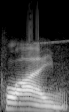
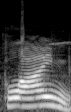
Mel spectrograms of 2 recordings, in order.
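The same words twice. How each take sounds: First: "ক্লাইম্ব" ending on m, b dropped; silent b. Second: "ক্লাইম্ব" with the final b sounded; wrong pronunciation. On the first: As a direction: say "ক্লাইম্ব" as "clime", low and falling. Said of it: "বি silent আছে, আমরা বলবো". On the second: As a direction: say "ক্লাইম্ব" ending in an audible b. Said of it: "এটা ভুল উচ্চারণ, বি silent আছে". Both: Shown as a demonstration.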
